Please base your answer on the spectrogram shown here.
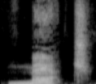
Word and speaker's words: match: end of a word it almost always has T in front of it which is silent you don't you don't hear it so it's just the same sound and this is match which is something you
